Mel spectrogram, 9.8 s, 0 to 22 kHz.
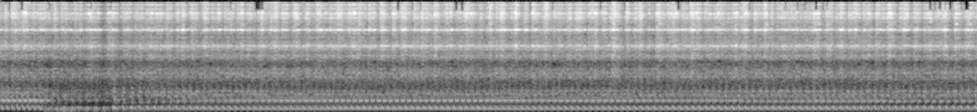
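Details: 1947 BMW R35 single-cylinder motorcycle, first run after sitting for years: steady loud idle with a fast, loose rattle on top that stops when the clutch is pulled; gearbox sounds terrible, cause unknown.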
